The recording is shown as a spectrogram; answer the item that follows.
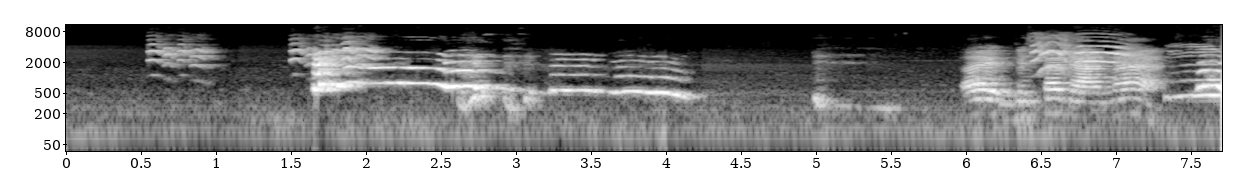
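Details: Siberian husky; begging call; puppy calling its mother for food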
